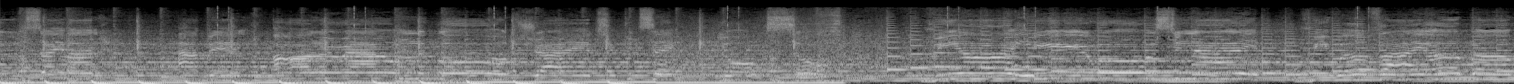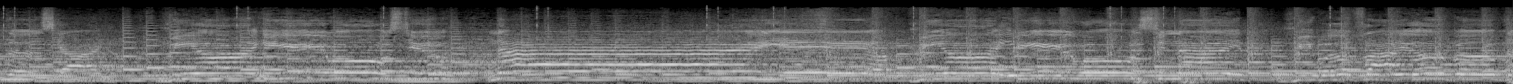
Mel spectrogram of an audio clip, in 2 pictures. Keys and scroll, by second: 5.7 Return, 12.9 ctrl+z.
